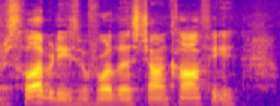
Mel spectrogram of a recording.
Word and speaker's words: Coffey: celebrities before this john coffey well not the name it's like john coffey yeah it's spelled different than coffee i wish funko could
